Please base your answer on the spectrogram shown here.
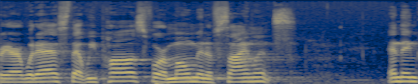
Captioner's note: none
